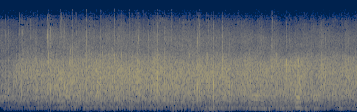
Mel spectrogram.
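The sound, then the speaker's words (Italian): Sustained applause from a crowd honouring all the athletes at a sports event, from the first to the last. Dense, even clapping holds steady for the whole stretch at moderate loudness. “let's resist till the end with an applause for all till from the first to the last of the players.”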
